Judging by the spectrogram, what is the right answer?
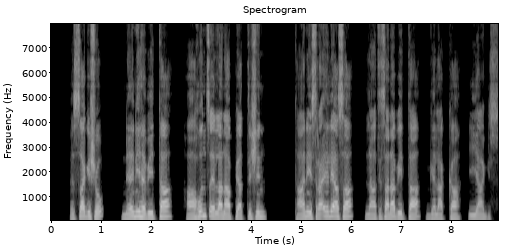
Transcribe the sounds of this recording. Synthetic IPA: hɛsːɐɡɪʃɔ | ne̞ːnɪhɛbiːt̪ːaː | haːɦɔnt͡sʼe̞ːlːɐnaːpːɛɐt̪ːɪʃɪn | t̪aːnɪːsɾaːʔelɪasɐ | laːt̪̬ɪs̬ɐnɐbiːt̪ːaːɡɛlɐkːɐjaːɡɪs

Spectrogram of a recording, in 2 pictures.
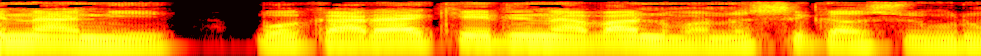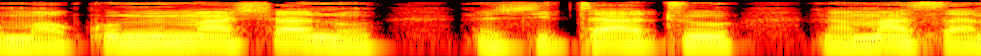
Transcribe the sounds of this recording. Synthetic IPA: naːniɓo̞kaɾake̞iɾinaʋan̤uʋano̞ʂik̬aʐiuɾumakumimaʃanune̞ʐitatunamazan

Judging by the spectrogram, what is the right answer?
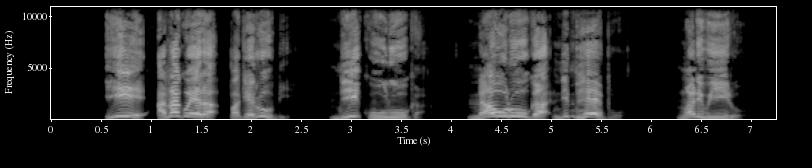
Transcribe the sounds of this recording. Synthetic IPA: ijɛanak̬wɛɾapak̬ɛɾuɓi | ndikuːluːka | nauluk̬andimpʰɛpɔ | mwaliwiːɾɔ

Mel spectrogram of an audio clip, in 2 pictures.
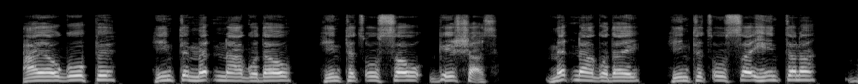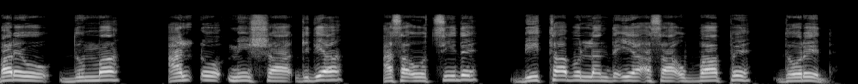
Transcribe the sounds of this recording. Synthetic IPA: ʔɐjɐwɡoːpːɛ | hɪnt̪ːɛmɛɗnaːɡɔd̪ɐw | hɪnt̪ːɛt͡sʼo̞ːsːɐwɡe̞ːʃːa̰ːs | mɛɗnaːɡɔd̪ɐj | hɪnt̪ːɛt͡sʼo̞ːsːɐjhɪnt̪ːɛnɐ | bɐɾɛwɔd̪ʊmːɐ | ɐlʔɔmiːʃːaːɡɪd̪ɪjaː | ʔɐsɐo̞ːt͡sːiːd̪ɛ | biːt̪ːaːbɔlːɐnd̪ɛʔɪjaːʔɐsaːʊbːaːpːɛ | d̪oːɾe̞ːd̪ːɐ̥

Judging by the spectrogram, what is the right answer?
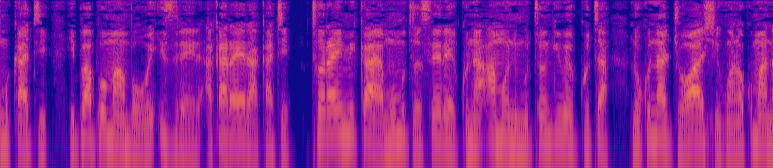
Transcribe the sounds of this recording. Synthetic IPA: mukati | ipap̬o̞mambo̞we̞ʔis̬rae̞ɾiakaɾajiɾaːkaːtitʰo̞ɾaimikajamumud͡zo̞se̞ɾe̞kunaʔːmo̞nimuto̞ŋɡiwe̞ɡʱuːta | no̞kunad͡ʒo̞aʃimwanako̞mana

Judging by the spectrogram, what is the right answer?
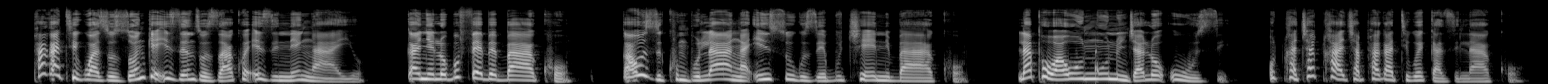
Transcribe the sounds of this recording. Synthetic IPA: pʰaɣatʰiɣwazɔzɔŋkʼɛizɛnd͡zʱɔzakʰɔʔezinɛŋaːjɔ | ɣaɲɛloβufɛβɛβaːkʰɔ̰ | ɣawuzikʰumbʱulaŋaʔint͡sʼuɣuzeβut͡ʃʼeniβaːkʰɔ̰ | lapʰɔwawuŋ͡ǃunund͡ʒʱalɔʔuːzi | uǃʰat͡ʃʰaǃʰat͡ʃʼʰapʰaɣatʰiɣwɛɡ̥ʱazilaːkʰɔ̰

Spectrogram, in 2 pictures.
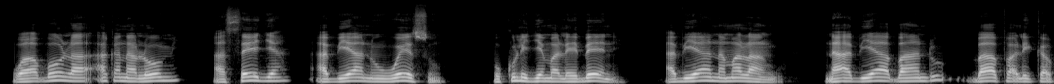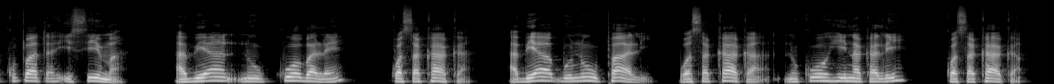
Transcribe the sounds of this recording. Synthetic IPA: waːbɔlaa̰kanalɔmi | a̰sɛɟa | a̰bianuːwɛsṵ | ukuliɟɛmalɛbɛnḭ | a̰bijanamalaŋɡu | nʔaːbijabandubaːpalika̰kupataḭsima̰ | a̰bijanukuɔbalɛ | kwasakaka̰ | a̰bijabunuːpalḭ | wʔasakaka̰nukuɦinakali | kwasakaka̰

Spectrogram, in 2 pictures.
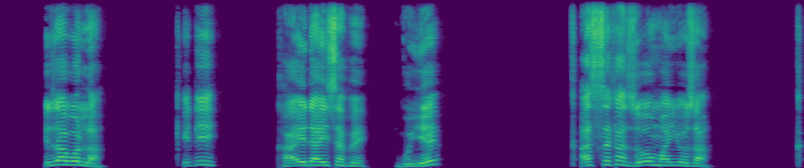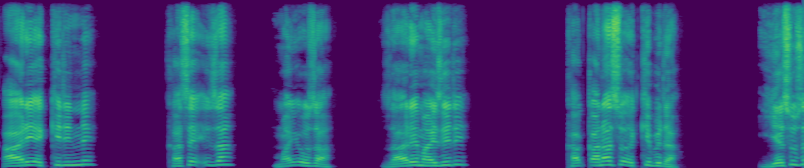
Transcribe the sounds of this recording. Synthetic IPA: ʔɪzɐbɔlːɐ | kʼɪᶑɪ | kʰaːʔɪd̪ɐjsːɐfɛ | ɡʊjːɛ | kʼɐsːɛkɐzɔʔɔmɐjʔːoːs̬ɐ | kʼaːɾɪɛkːɪd̪ɪnːɛ | kɐsɛʔɪzɐ | mɐjʔo̞ːs̬ɐ | zaːɾɛmɐjzɪd̪ɪ | kɐkʼːɐnɐsɔɛkːɪbɪd̪ɐ̰ | jɛsʊs̬

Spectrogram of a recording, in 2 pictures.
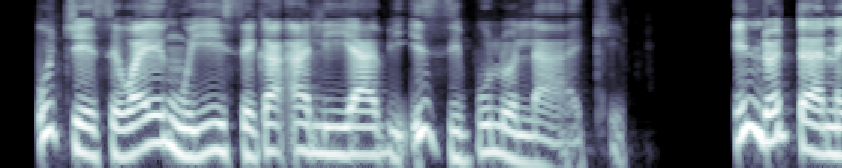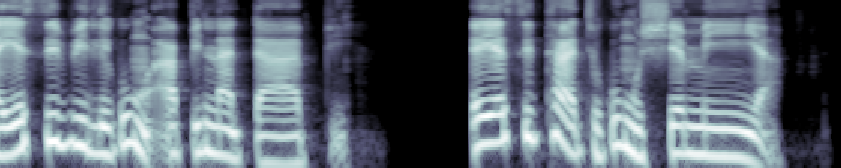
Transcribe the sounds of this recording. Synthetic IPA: ud̥ʒ̥ʱɛsɛwajeŋujisɛɣaʔalijaβiʔiziβulɔla̰ːkʰɛ | indʱɔd̥ʱanajesiβiliɣuŋṵʔa̰pʼinad̥ʱaːb̥̚ʱi | ɛjesitʰatʰuɣuŋuʃemiːja̰

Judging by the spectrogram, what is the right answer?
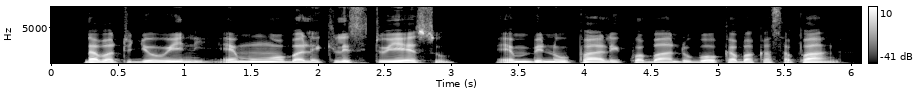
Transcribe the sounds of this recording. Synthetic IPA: ndabatuɟɔwiniɛ̰muhɔbalɛkilisi̥tujɛsu | ɛ̰m̩binuːpalikwabandubɔkabakasa̰paŋɡa

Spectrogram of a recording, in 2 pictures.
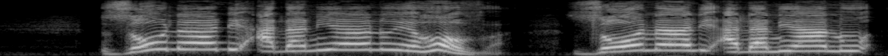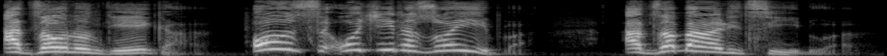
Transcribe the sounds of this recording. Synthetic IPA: zɔɔnaɗiʔaɗanianujɛɦɔva̰ | zɔːnaɗiʔaɗanianuad͡zaɔnɔŋɡɛːka̰ | ɔnsɛʔɔt͡ʃitazɔjipa | ad͡zaɓalalit͡sʰḭːɗwa̰

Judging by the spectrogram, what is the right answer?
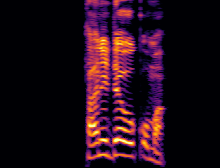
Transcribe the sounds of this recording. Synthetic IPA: t̪ɐnɪd̪ɛʔɔkʼʊmɐ̰

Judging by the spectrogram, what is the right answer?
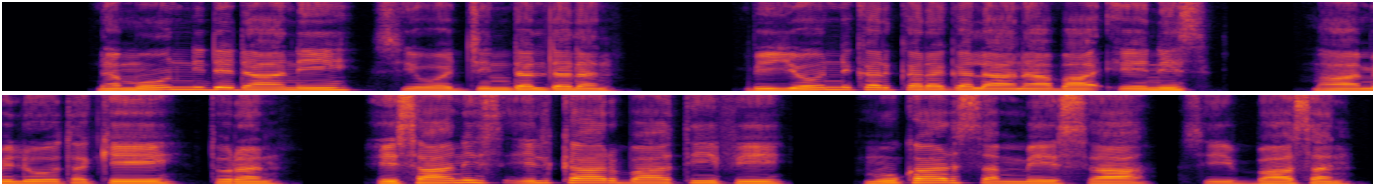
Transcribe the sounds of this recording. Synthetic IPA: nɐmo̞ːnːɪd̪ɛd̪aːniːsɪwɐd͡ʒːɪnd̪ɐld̪ɐlɐn | bɪjːo̞ːnːɪkʼɐɾkʼɐɾɐɡɐlaːnaːbaːʔe̞ːnɪs | maːmɪlo̞ːt̪ɐkeːt̪ʊɾɐn | ʔɪsaːnɪsɪlkɐːɾbaːt̪iːfɪ | mʊkaːɾsɐmːe̞ːsːaː | siːfbaːsɐn

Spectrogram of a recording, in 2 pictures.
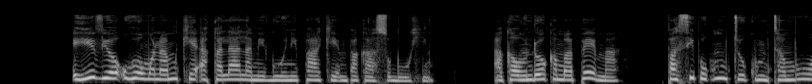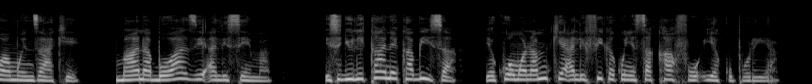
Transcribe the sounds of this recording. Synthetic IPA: hivjɔhujɔmwanam̩kʰɛʔakalalamiɠunipakɛm̩pakaːsuɓuhi | akaɔndɔkamapɛma | pasipɔm̩tukum̩tambuamwɛnzakʰɛ | maːnaɓɔaziʔalisɛma | isiʄulikanɛkaɓisa | jakuwamwanam̩kɛalifikakwɛɲɛsakʰafujakupuɾia̰

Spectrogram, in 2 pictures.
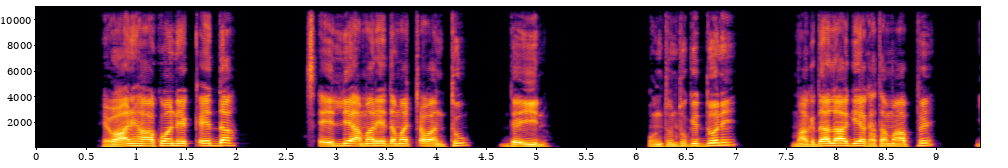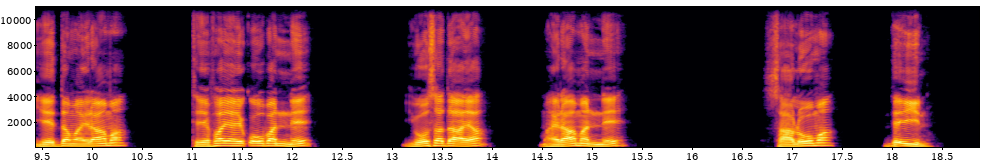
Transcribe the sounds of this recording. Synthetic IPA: hɛwaːnɪɦaːkʊwaːnɛkʼːe̞ːd̪ːɐ | t͡sʼe̞ːlːɪjːmɐɾe̞ːd̪ːɐmɐt͡ʃʼːɐwɐnt̪ːʊ | d̪ɛʔiːnɔ | ʔʊnt̪ːʊnt̪ːʊɡɪd̪ːɔnɪ | mɐɡd̪ɐlaːɡɪjɐkɐt̪ɐmaːpːɛ | jeːd̪ːɐmɐjɾaːmɐ | t̪e̞ːfɐjɐjkʼo̞ːbɐnːɛ | jo̞ːs̬ɐd̪aːjɐ | mɐjɾaːmɐnːɛ | saːlo̞ːmɐ | d̪ɛʔiːnɔ

